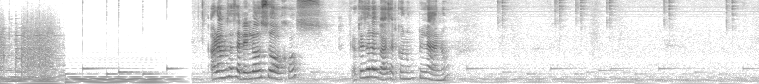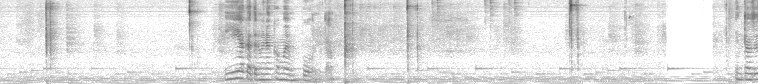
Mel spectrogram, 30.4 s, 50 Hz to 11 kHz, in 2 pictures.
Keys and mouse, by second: 0.0-1.1 typing, 0.8 click, 1.4 click, 1.5 middle click, 1.7 middle click, 1.9 click, 2.6 middle click, 2.8 shift+d, 3.1 click, 3.3 s, 3.6 KP_3, 6.7-7.8 drag, 9.9 click, 11.1 click, 11.5 click, 12.1 click, 13.4-14.6 drag, 16.1 KP_7, 20.4 click, 22.1 Tab, 23.3 2, 23.8 click, 25.3 click, 26.6 s, 29.1 click.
